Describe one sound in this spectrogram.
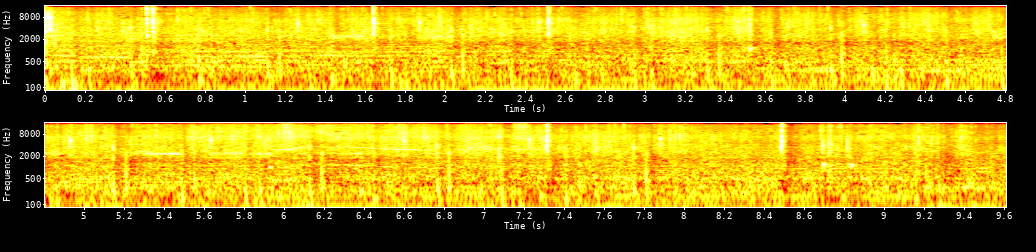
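Footsteps walk across stone paving.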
